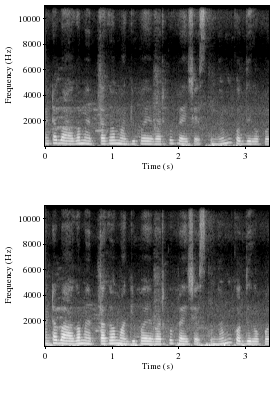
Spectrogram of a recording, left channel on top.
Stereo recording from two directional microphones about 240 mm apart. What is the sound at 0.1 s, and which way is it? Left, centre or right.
A woman's voice, centre.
